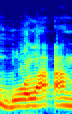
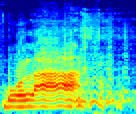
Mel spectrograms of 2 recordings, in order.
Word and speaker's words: Bolaang: yang dari bola itu Bolaang Mongondow ya memang itu a-nya ada dua tapi ada orang yang bacanya bola dipikirnya hanya panjang tapi itu Bolaang Mongondow di daerah sulawesi utara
